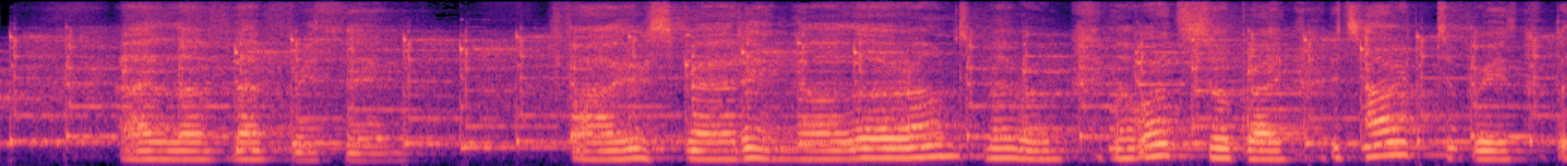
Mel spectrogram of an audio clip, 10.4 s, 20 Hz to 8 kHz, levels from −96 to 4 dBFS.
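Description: No technical faults can be heard anywhere in the audio, and the signal holds steady throughout.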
